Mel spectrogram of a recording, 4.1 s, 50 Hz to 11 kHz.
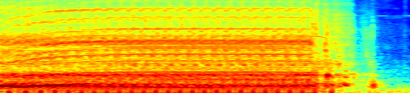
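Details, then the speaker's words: Free Murray 22117X92A push mower, 3.8 hp Tecumseh LEV100 engine, spark plug out, compression tester fitted, spun by drill: rapid even chuffing; good cranking compression, 120. "120 not terrible actually very good"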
